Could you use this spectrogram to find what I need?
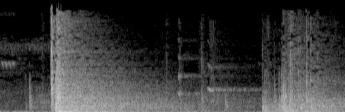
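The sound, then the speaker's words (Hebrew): Doors slamming shut to trap people inside, with doors closed on both sides: two loud, heavy thuds, each followed by a long rumbling decay. “היי, מה זה? מי סגר את הדלת? מה זה? גם בצד השני סגרו את הדלת.”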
